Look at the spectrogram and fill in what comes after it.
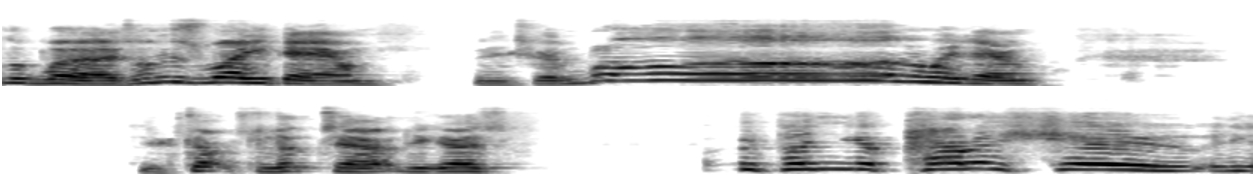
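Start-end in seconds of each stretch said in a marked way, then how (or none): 1.9-3.0 high, stretched-out falling wail; a hammed-up yell as he drops; cartoon falling cry, high and long; falling whoa. Man falling from plane. 6.6-8.2 high, slow shout from the plane door; calling down. Acted.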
